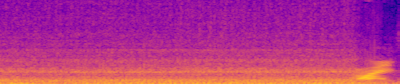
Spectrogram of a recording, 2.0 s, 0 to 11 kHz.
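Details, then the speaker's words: 2006 John Deere X320 riding mower single-cylinder engine on a test drive after replacing the control module and carburetor solenoid, which had kept it from staying running. Throttle swept bottom to top; it pulls smoothly and evenly with no surging. "let's go ahead and go through our throttle here make sure everything still sounds good"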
